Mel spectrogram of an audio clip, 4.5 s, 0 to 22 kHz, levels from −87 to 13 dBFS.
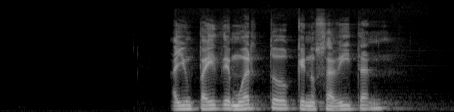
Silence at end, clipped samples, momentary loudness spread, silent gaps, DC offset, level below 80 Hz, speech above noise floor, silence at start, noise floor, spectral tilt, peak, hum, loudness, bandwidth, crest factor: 0.65 s; under 0.1%; 8 LU; none; under 0.1%; -74 dBFS; 58 dB; 1.7 s; -83 dBFS; -5 dB/octave; -6 dBFS; none; -25 LUFS; 15.5 kHz; 22 dB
